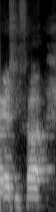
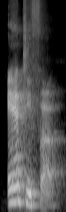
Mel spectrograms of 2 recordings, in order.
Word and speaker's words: Antifa: Antifa. Pronounced Antifa. He spells it out, so you're sure to pronounce it Antifa. Not Antifa, Antifa.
